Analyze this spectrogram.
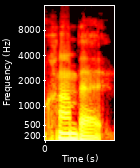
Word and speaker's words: Kombat: Just like when I say Mortal Kombat still sounds like a C even though it's spelled with a K.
